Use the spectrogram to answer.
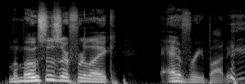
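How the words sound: It is said in a deep voice.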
